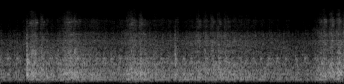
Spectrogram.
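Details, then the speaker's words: Morris Minor under restoration, new electric fuel pump just fitted after the old one was broken: quick, light ticking about every half second over the engine starting, pump filling and running normally and faintly audible; works fine. "And you can't even hear the fuel pump. Oh, yes, you can. Okay, so that's pretty good. It works."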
